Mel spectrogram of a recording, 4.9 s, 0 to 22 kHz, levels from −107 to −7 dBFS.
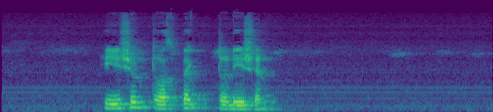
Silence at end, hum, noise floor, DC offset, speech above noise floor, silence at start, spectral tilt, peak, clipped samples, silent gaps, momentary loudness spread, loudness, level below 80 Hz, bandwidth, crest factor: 2.15 s; none; -69 dBFS; under 0.1%; 37 dB; 1.05 s; -6 dB/octave; -18 dBFS; under 0.1%; none; 9 LU; -33 LUFS; -72 dBFS; 13.5 kHz; 20 dB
